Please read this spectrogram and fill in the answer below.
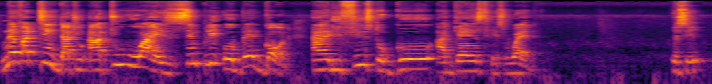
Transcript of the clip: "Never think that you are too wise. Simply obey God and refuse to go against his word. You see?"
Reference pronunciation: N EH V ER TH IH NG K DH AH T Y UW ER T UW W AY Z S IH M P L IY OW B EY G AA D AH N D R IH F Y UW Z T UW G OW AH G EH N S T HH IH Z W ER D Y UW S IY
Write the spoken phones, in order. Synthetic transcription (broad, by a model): N EH V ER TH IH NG K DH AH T Y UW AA T UW W AY Z S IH M P L IY OW B EY G AA D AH N R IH F Y UW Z T UW G OW AH G EH N S T HH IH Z W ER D Y UW S IY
